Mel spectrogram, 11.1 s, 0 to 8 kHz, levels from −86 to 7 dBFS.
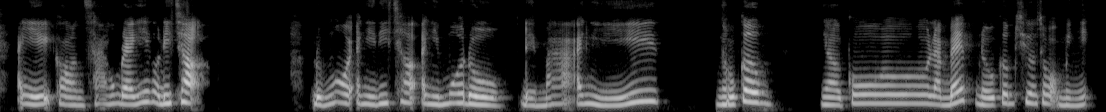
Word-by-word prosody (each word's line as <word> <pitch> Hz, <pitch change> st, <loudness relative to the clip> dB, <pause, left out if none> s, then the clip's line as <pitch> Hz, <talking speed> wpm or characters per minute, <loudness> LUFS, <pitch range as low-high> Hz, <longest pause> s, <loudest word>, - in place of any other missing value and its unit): Anh -, -, -4 dB
ấy 215 Hz, -1 st, +3 dB
còn 200 Hz, -4 st, -3 dB
sáng 195 Hz, +3 st, -10 dB
hôm 230 Hz, +1 st, -5 dB
đấy 220 Hz, -, +4 dB
anh 230 Hz, -, -1 dB
ấy 280 Hz, -, +1 dB
còn 250 Hz, -, -1 dB
đi 235 Hz, +2 st, +4 dB
chợ. 265 Hz, -2 st, +5 dB, 1.1 s
Đúng 205 Hz, +3 st, +1 dB
rồi, 255 Hz, -3 st, 0 dB
anh 230 Hz, -1 st, -4 dB
ấy 210 Hz, -, -1 dB
đi 240 Hz, +3 st, 0 dB
chợ, 270 Hz, 0 st, -2 dB
anh 230 Hz, -, -2 dB
ấy 210 Hz, -, +2 dB
mua 250 Hz, +4 st, 0 dB
đồ 200 Hz, -5 st, +4 dB
để 195 Hz, -4 st, -4 dB
mà 195 Hz, +6 st, -6 dB
anh 225 Hz, +1 st, -4 dB
ấy 225 Hz, +10 st, +1 dB, 0.5 s
nấu 210 Hz, -1 st, +2 dB
cơm 265 Hz, -4 st, +5 dB, 0.5 s
nhờ 200 Hz, -2 st, -1 dB
cô 240 Hz, 0 st, 0 dB
làm 210 Hz, -3 st, -1 dB
bếp 285 Hz, +4 st, +2 dB
nấu 195 Hz, -3 st, +1 dB
cơm 235 Hz, +5 st, -2 dB
trưa 250 Hz, -2 st, -3 dB
cho 245 Hz, 0 st, -3 dB
bọn 195 Hz, -, -3 dB
mình 185 Hz, -1 st, -3 dB
ấy. 200 Hz, 0 st, -8 dB
230 Hz, 205 wpm, -23 LUFS, 205-245 Hz, 1.1 s, chợ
